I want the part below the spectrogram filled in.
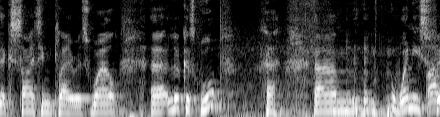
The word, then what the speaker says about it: Rupp: Rupp. So think Roy Hodgson and you'll pronounce it right.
